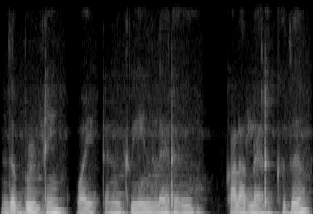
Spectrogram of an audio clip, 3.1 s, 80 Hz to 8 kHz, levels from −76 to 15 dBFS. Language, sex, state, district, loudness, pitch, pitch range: Tamil, female, Tamil Nadu, Kanyakumari, -17 LUFS, 175 Hz, 165-185 Hz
